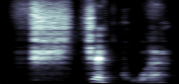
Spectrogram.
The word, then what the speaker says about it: wściekłe: I told you that we pronounce W as V, yeah? But there will be a situation when this W, this V, will become unvoiced.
